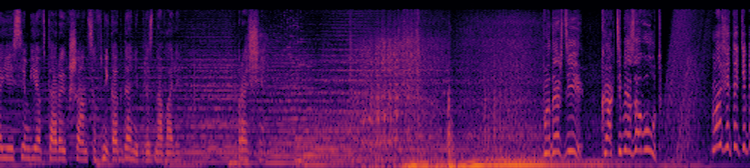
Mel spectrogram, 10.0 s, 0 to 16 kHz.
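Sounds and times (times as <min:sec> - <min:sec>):
speech: 0:00.0 - 0:04.1, 0:07.4 - 0:10.0
car engine starting and revving as the vehicle pulls away: 0:04.6 - 0:08.3.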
